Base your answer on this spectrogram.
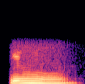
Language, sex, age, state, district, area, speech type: Sanskrit, female, 18-30, Maharashtra, Chandrapur, urban, conversation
